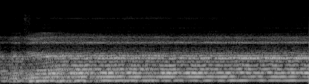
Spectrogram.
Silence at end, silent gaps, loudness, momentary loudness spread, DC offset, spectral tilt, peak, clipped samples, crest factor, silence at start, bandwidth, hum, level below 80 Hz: 0 s; none; -24 LUFS; 1 LU; under 0.1%; -7 dB/octave; -12 dBFS; under 0.1%; 12 dB; 0 s; 11 kHz; none; -72 dBFS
